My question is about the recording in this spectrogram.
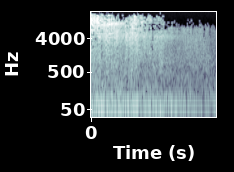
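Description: A booming explosion sound effect: a loud, deep, rumbling blast that stays heavy in the low end while its hissing upper edge slowly fades away.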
